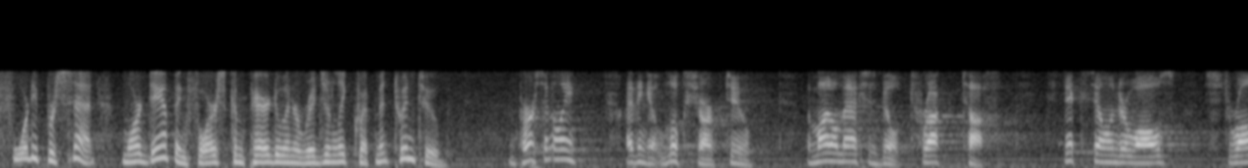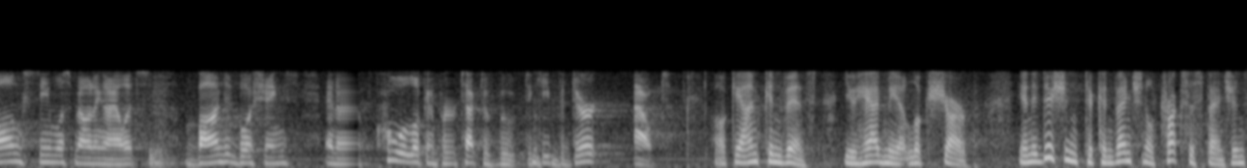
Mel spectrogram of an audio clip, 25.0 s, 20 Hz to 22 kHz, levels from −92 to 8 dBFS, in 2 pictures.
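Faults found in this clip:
Call audio freeze, 15.89 to 16.10 s: the last sound carries on as a fading buzz or hiss for about 180 ms, then the audio picks up where it stopped. Nothing is lost, it's just pushed later. Likely the jitter buffer running dry while packets were held up, with the receiver filling in.

Short stall from a late packet, 16.95 to 17.06 s: one sound gets held about 75 ms too long, with a buzz or dip, then continues from the same spot. The jitter buffer ran empty waiting on a packet and the receiver stretched the last bit of audio. Nothing is dropped, it just lands 75 ms late.

Jitter buffer speed-up, 20.97 to 21.96 s: the audio runs at about 106% speed for roughly a second at unchanged pitch, so it sounds a bit hurried. The buffer was over its target, so the receiver trimmed short pitch-period chunks in a row, taking out around 70 ms in total to bring the delay back down.

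The call path itself is band-limited, with nothing above 4 kHz, which fits G.711 mu-law at 64 kbps.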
